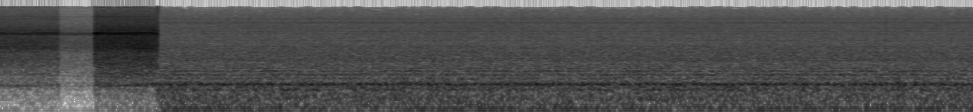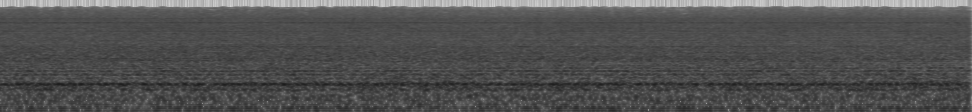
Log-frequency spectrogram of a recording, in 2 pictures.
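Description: Jet engines hum with a low steady rumble, heard from inside a cockpit.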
